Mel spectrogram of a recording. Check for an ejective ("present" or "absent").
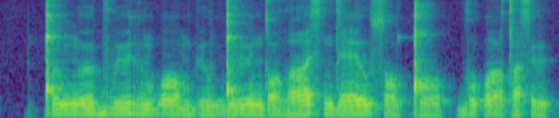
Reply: absent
